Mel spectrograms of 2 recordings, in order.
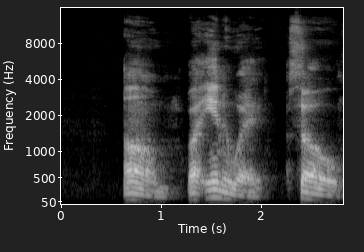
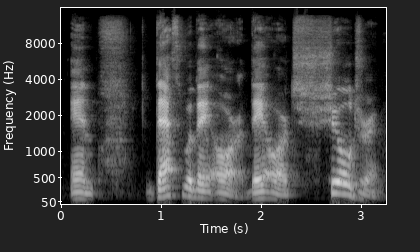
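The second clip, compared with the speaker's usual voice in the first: ordinary talk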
